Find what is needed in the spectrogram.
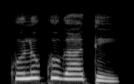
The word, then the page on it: ಕುಲುಕುಗಾತಿ: kulukugāti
